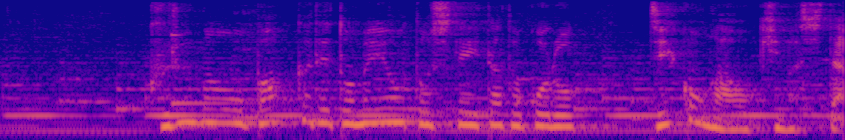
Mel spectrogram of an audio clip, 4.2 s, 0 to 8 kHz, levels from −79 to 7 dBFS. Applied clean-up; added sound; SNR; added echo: none; Marimba, xylophone; 20 dB; reverberation time 0.8 s.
